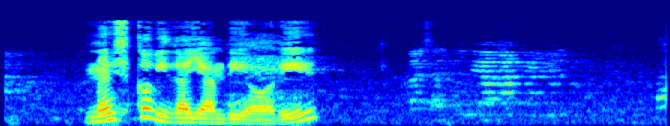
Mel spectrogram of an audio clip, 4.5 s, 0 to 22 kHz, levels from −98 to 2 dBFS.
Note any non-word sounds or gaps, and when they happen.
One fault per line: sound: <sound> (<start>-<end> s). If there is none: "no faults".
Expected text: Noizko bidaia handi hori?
no faults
